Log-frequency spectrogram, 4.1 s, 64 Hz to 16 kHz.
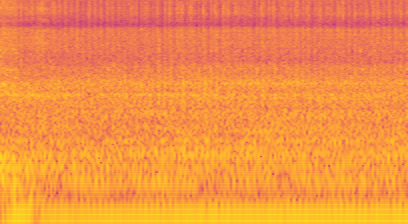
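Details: Ford 8N tractor idling just after fitting a spin-on oil filter adapter with a Wix 51068 filter; oil pressure is up and one fitting was snugged; steady, even low idle with smooth firing, no knocks or misses, healthy.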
